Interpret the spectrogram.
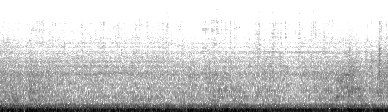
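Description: Low, steady rumble of a passing train.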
